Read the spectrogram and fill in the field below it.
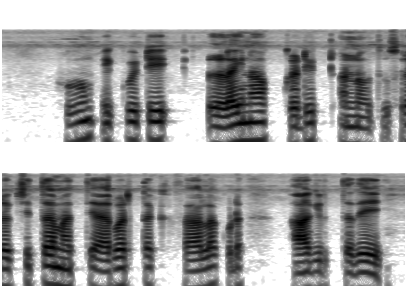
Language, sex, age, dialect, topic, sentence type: Kannada, male, 18-24, Coastal/Dakshin, banking, statement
